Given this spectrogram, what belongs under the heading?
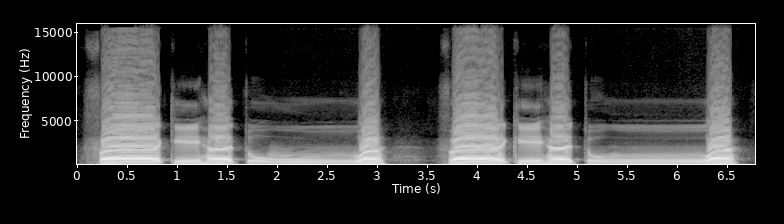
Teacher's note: suara tanwinnya kita masukkan langsung ke huruf waw dan kemudian kita tahan gunnahnya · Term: idgham bi gunnah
